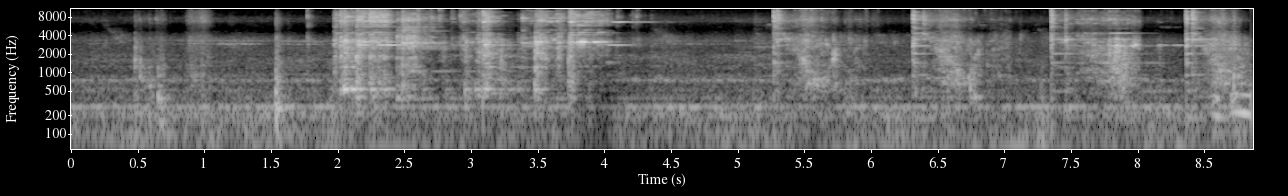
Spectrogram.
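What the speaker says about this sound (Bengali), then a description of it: "একটু নেড়ে দিলাম।" Chopped green jackfruit is stirred by hand in warm salted water in a pot, with scattered bursts of clinking, scraping and sloshing separated by brief quieter pauses.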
